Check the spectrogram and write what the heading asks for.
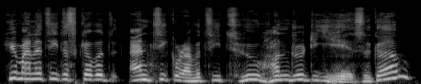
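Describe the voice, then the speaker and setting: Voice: medium pitch, lively intonation, normal speed, vocal fry, dark tone, no echo, clean studio sound. A performer voicing a haughty, irritable male alien scientist in an audio story, with a sneering, indignant, emphatic delivery. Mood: astonished, indignant.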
